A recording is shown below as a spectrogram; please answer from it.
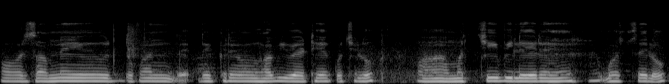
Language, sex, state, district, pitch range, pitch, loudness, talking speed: Hindi, male, Bihar, Darbhanga, 145-150 Hz, 145 Hz, -28 LUFS, 180 wpm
